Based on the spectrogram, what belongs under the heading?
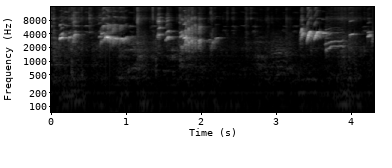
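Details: Gloster canary song from 9 January 2023: loud high whistled notes and warbles in short bursts, a quieter gap midway, then a fresh burst of descending chirps.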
